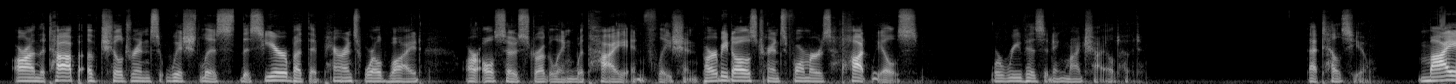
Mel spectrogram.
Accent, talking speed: American, 135 wpm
